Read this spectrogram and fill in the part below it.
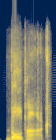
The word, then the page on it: ballpark: British English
